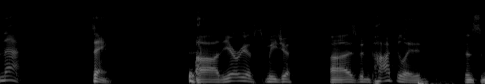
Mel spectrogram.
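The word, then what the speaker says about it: Smiljan: Tesla's birthplace, Smija, there I'm saying it right, in the mountains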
